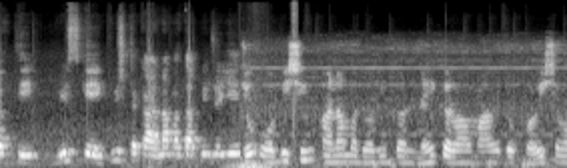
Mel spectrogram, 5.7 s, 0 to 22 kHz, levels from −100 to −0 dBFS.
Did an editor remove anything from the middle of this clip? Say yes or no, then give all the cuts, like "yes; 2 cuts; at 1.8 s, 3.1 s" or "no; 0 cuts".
yes; 1 cut; at 2.4 s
